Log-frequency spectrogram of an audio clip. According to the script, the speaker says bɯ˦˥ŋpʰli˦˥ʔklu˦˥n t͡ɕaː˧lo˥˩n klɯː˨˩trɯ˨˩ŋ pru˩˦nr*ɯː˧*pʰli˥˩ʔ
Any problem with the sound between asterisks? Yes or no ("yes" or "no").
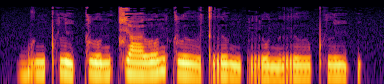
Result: no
